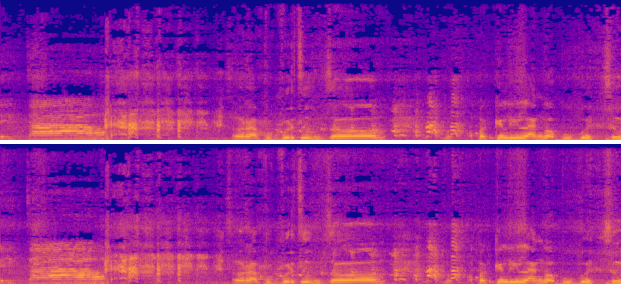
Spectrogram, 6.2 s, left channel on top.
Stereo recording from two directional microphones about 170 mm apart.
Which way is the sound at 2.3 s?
10° left (ahead or behind).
